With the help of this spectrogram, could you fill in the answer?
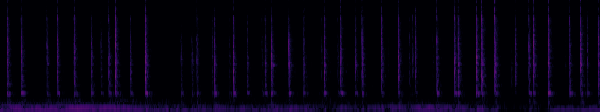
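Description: Long acrylic nails tap rapidly on the side of a tall AriZona aluminum drink can held in hand, making about forty sharp, bright, dry clicks in an uneven rhythm. Each click dies almost instantly over a steady low hum.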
